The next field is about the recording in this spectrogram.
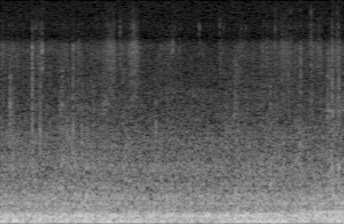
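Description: Low, constant droning rumble under the road noise that holds with road speed rather than engine revs; typical of worn front wheel bearings.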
